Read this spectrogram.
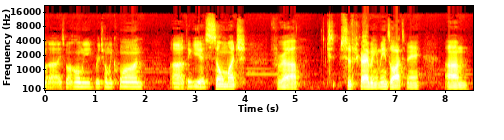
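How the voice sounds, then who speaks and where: A young man hosting his own YouTube gaming channel talks straight to camera in a fairly low, smooth voice with a fairly bright tone. He rambles loosely, full of fillers and swearing, sounding earnest and emotional as he thanks his viewers.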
